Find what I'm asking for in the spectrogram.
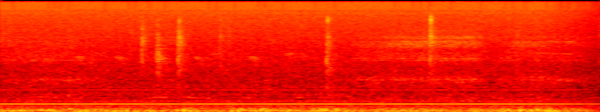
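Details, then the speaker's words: Audio transformer recorded at very high microphone gain: faint, perfectly steady low hum with fireplace crackle in background, the normal slight hum of a healthy audio transformer. "Ale to nie znaczy że transformator audio jest całkiem bezgłośny przy bardzo dużym wzmocnieniu sygnału z mikrofonu słychać lekkie buczenie brzmi to mniej więcej tak"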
